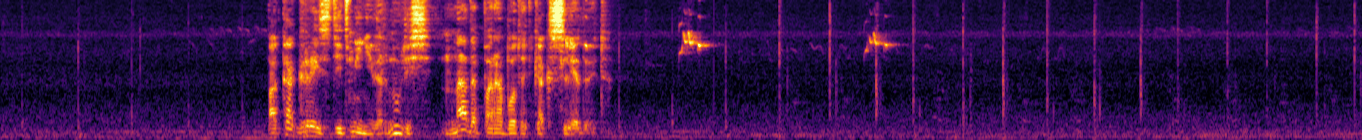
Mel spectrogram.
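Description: A man's footsteps tread on a wooden floor.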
